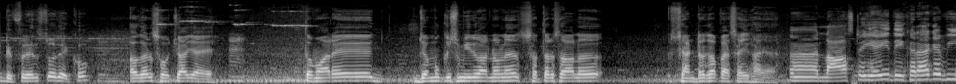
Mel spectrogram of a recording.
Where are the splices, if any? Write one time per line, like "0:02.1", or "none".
0:01.1
0:07.8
